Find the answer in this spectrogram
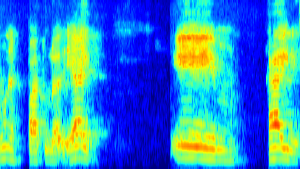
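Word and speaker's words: Ayre: Eh, aire se escribe a Y de yoyo r e, no aire como el que respiramos, sino aire.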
